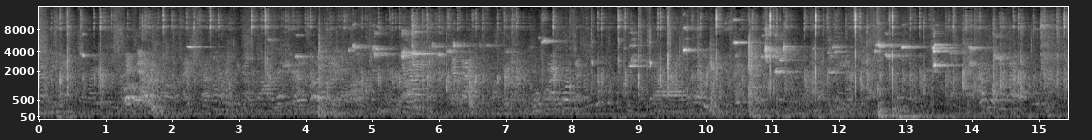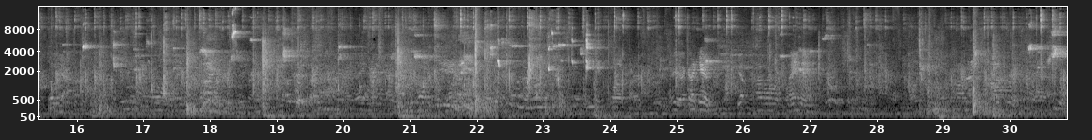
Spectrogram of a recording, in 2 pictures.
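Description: Ping-pong balls clicking sharply off paddles and tables in irregular runs, from this rally and several others going on at once, over the chatter of voices.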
